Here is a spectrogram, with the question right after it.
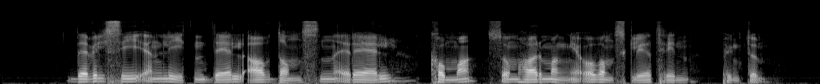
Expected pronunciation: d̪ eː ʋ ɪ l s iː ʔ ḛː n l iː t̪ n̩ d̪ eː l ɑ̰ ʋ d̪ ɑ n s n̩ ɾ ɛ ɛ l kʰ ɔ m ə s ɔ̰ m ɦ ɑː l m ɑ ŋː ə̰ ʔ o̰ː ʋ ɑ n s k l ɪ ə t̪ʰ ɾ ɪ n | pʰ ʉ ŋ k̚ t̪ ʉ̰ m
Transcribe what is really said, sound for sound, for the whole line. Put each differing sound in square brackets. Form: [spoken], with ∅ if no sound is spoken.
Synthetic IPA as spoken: d̪ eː ʋ ɪ l s iː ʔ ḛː n l iː t̪ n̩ d̪ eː l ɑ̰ ʋ d̪ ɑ n s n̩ ɾ ɛ ɛ l kʰ ɔ m [ɑ] s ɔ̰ m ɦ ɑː [ɾ] m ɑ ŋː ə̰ ʔ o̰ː ʋ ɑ n s k l ɪ ə t̪ʰ ɾ ɪ n | pʰ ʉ ŋ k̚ t̪ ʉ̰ m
